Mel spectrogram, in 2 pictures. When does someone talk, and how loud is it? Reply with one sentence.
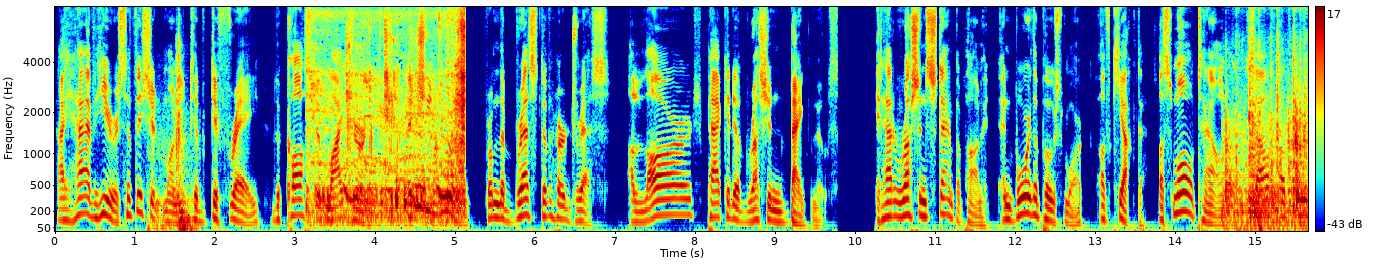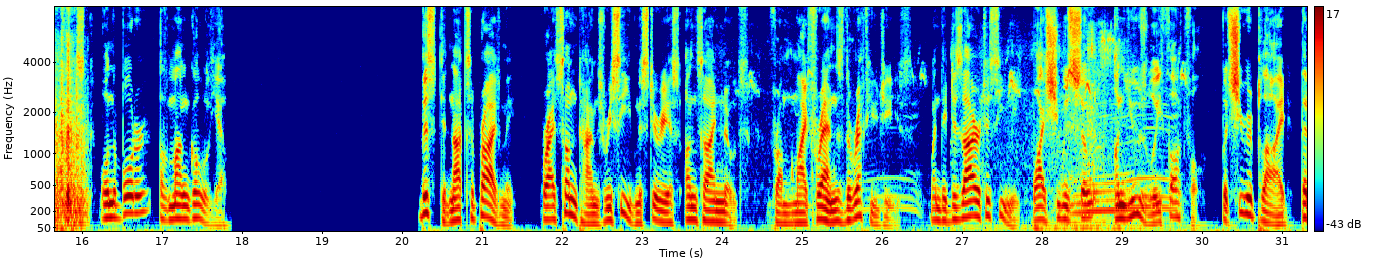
You can hear the talking from 0.0 to 17.8 s, at a steady volume; and from 20.2 to 31.2 s, at a steady volume.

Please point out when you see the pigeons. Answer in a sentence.
You can hear the pigeons from 3.1 to 5.2 s, from 14.6 to 16.1 s and from 24.6 to 25.4 s.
